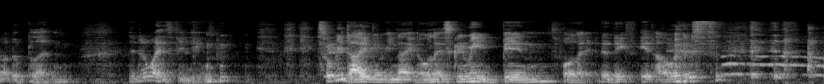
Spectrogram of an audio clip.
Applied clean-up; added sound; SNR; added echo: none; none; none; reverberation time 0.2 s.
